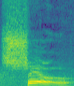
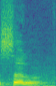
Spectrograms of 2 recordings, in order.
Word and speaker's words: shall: Shall itu akan kan? Ini juga bacanya sell tapi menjual. Ini beda cara bacanya. Kalau kita baca ini sell, saya akan pergi, I shall go gitu. Kita baca S biasa, didengar orang itu akan menjual kan?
